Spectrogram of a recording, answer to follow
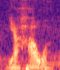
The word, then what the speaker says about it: YAHAWAH: This is YAHAWAH. That's how you would pronounce it.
